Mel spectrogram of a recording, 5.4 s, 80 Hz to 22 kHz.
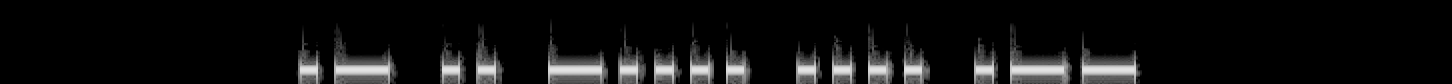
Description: Morse code, heard as a keyed tone, about 18 wpm, 700 Hz. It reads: AI6HW
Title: Speed Racing - USA 2x2 Call Signs 15wpm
